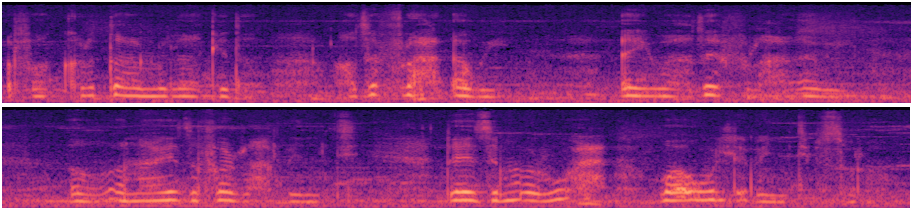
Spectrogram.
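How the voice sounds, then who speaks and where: A woman voicing a soft-spoken young mother in a game story role-play, talking in a hushed, half-whispered way. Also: high voice, steady tone, fast talker, long pauses, noisy background, voice pushed down, natural voice. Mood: musing.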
